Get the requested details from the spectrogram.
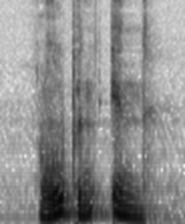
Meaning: inflection of inroepen: 1. plural present indicative 2. plural present subjunctive
- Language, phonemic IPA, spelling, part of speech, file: Dutch, /ˈrupə(n) ˈɪn/, roepen in, verb, Nl-roepen in.ogg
